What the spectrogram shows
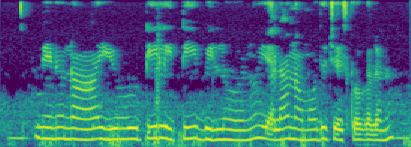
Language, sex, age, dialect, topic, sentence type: Telugu, female, 25-30, Central/Coastal, banking, question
